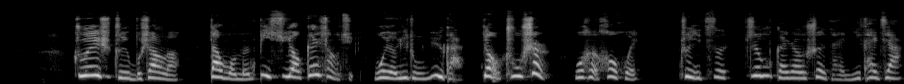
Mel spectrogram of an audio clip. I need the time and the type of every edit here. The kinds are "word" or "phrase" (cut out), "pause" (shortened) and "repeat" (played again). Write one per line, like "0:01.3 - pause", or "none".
0:03.6 - pause
0:04.7 - pause
0:05.6 - pause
